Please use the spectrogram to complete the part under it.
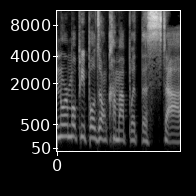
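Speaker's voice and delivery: ordinary talk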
